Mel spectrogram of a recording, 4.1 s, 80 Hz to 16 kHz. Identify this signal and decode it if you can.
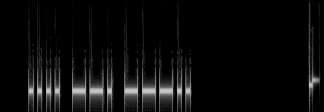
Morse code, heard as a keyed tone, about 22 wpm, 700 Hz. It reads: HG8
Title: Callsign Prefixes for Top 50 DXCC - 22wpm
